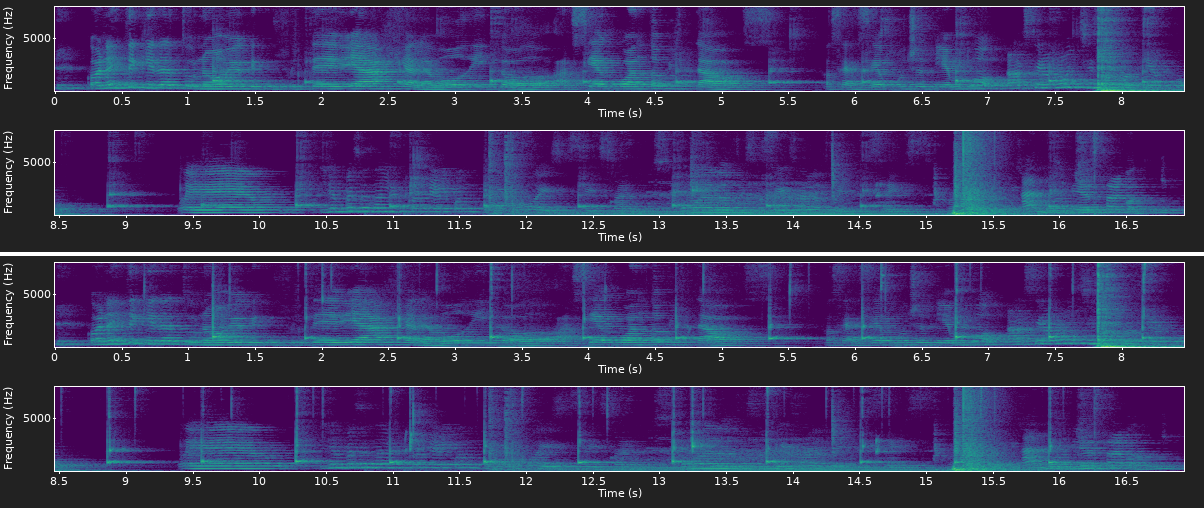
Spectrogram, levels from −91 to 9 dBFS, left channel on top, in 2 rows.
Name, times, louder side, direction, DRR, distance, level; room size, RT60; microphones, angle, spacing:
voice 1, 0.0-5.2 5.8-7.1 15.7-16.6, left 1 dB, 65° left, 4 dB, 0.9 m, -35 dB
sound 1, 0.7-0.8 1.2-1.3 1.8-2.1 2.6-2.9 3.3-3.5 4.0-4.1 4.6-4.9 5.3-5.7 6.0-6.2 6.7-7.0 7.4-7.6 8.1-8.5 8.9-9.1 9.4-9.8 10.3-10.5 11.0-11.3 11.6-12.0 12.3-12.6 13.1-13.3 13.8-13.9 14.2-14.7 15.2-15.4 15.9-16.0, right 6 dB, 80° right, 0.5 m, -33 dB
sound 2, 1.9-8.2, equal, 50° right, 1.2 m, -33 dB
voice 2, 7.1-8.6 9.4-14.9 15.1-16.8, left 1 dB, 35° left, 2 dB, 0.7 m, -39 dB
sound 3, 10.8-10.9 11.1-16.3, left 1 dB, 5° left, 0.3 m, -35 dB
7.6 x 5.5 x 3.2 m, 1.2 s
head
